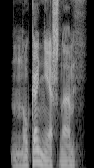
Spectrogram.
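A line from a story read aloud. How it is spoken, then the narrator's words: Muttered. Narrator (Russian): пробормотал Ронин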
